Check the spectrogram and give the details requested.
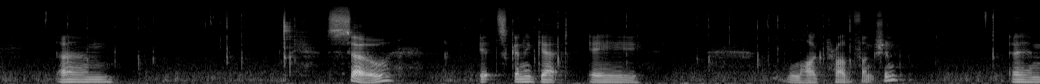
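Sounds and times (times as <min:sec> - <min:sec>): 
speech: 0:00.6 - 0:01.2, 0:03.3 - 0:04.1, 0:04.8 - 0:06.5, 0:07.9 - 0:09.1, 0:10.1 - 0:10.3
computer keyboard typing: 0:00.6 - 0:02.5, 0:04.5 - 0:08.7.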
